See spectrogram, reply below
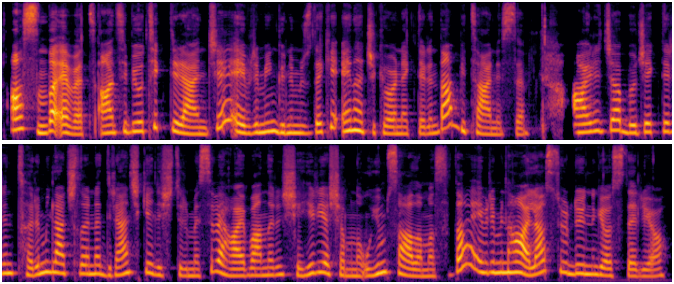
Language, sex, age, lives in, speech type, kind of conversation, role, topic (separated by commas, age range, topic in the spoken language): Turkish, female, 30-34, Germany, read, expert-assistant, expert, Evrim süreci hâlâ devam ediyor mu? Günümüzde kanıtları var mı?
